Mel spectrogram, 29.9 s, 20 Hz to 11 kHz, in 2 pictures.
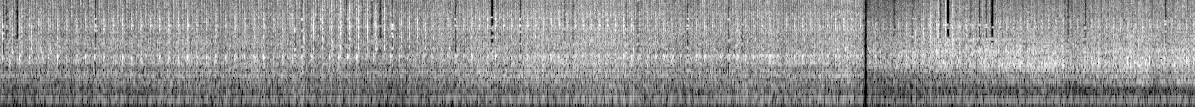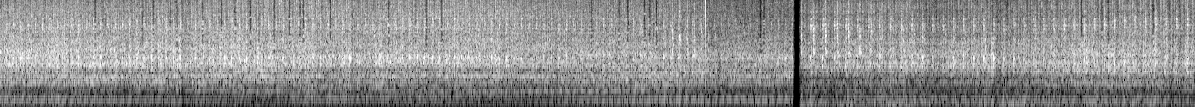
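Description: Deutz D15's single-cylinder air-cooled diesel running steadily with a rapid, even beat as the tractor drives, and near the end pulling a plough. Around 18 seconds in, the engine's pitch sags briefly and recovers.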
